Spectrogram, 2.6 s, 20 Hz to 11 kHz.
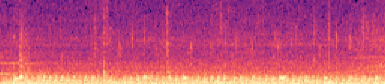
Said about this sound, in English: Step one. Connect air pump to water chamber using silicone tubes. Position incandescent lamp 2 to 3 centimeters from water chamber. You turn on this lamp. You turn on the air.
